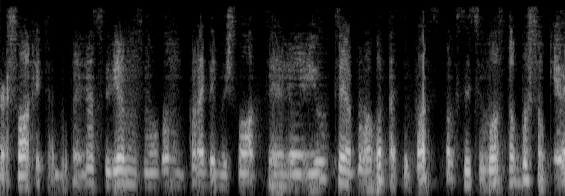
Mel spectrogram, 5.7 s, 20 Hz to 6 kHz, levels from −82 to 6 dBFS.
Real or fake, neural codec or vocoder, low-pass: fake; codec, 44.1 kHz, 0.9 kbps, DAC; 5.4 kHz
